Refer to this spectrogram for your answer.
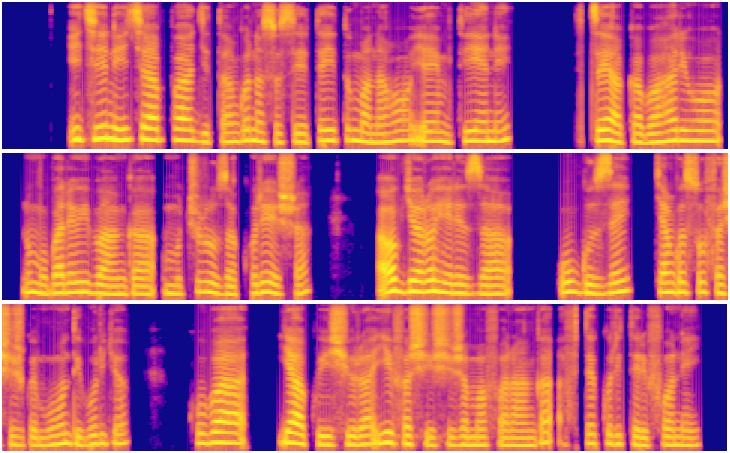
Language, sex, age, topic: Kinyarwanda, female, 25-35, finance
